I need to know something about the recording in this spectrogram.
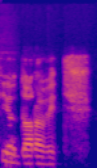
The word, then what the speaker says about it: Fyodorovich: Um, your father is not a fan of the Fyodorovics. So you sit there. Am I pronouncing that right, by the way? Fyodorovich. Which. Each. The IC is a ch. Okay, Because it's Slavic.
